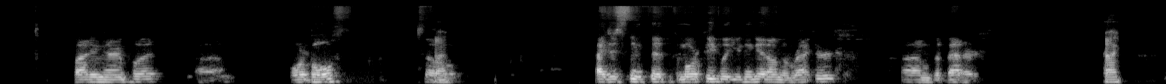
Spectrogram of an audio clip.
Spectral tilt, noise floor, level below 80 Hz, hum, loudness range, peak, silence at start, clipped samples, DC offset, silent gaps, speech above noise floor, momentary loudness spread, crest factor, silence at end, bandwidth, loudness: -6.5 dB/octave; -89 dBFS; -64 dBFS; none; 6 LU; 0 dBFS; 0.75 s; under 0.1%; under 0.1%; none; 71 dB; 17 LU; 20 dB; 0.45 s; 16 kHz; -19 LUFS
